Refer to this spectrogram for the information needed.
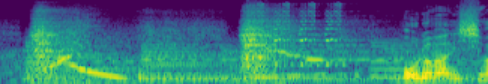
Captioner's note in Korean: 호흡 곤란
